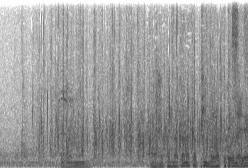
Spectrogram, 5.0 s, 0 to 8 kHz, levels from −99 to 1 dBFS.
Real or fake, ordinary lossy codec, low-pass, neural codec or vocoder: real; none; none; none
